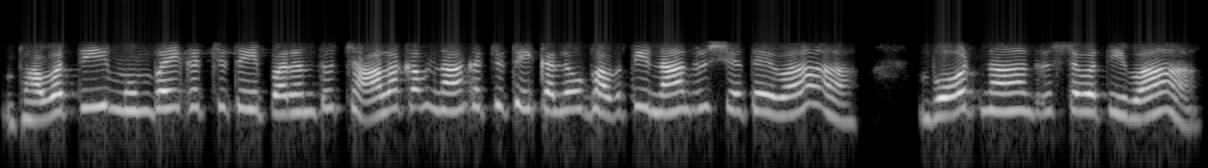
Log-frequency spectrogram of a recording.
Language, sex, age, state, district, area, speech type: Sanskrit, female, 45-60, Karnataka, Mysore, urban, conversation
